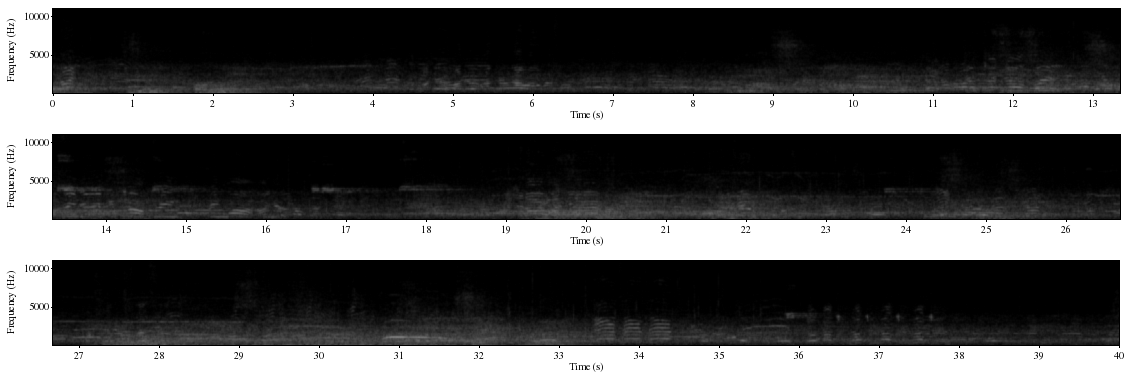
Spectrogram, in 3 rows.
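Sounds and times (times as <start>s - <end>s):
indistinct arena voices: 0.0s - 40.0s.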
